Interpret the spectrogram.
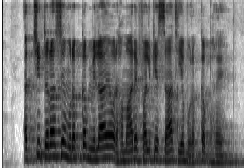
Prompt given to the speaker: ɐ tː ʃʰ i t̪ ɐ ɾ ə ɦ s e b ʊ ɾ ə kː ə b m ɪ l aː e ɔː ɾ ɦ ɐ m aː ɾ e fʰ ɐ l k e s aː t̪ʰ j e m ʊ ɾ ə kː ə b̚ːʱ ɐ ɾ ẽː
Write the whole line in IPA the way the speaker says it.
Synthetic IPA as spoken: ɐ tː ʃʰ i t̪ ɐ ɾ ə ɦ s e m ʊ ɾ ə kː ə b m ɪ l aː e ɔː ɾ ɦ ɐ m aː ɾ e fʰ ɐ l k e s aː t̪ʰ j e m ʊ ɾ ə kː ə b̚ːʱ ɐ ɾ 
